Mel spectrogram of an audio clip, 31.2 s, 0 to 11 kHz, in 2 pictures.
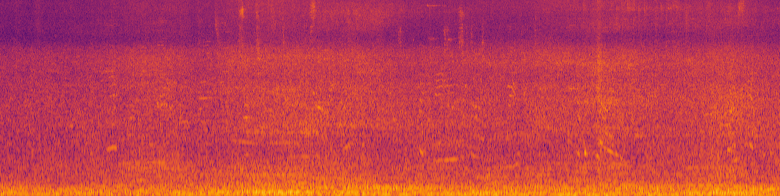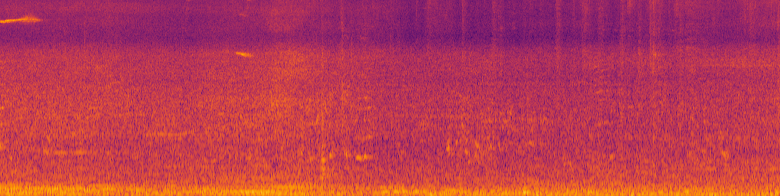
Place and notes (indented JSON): {
  "title": "Gonghe Rd., East Dist., Chiayi City - Walking in the traditional market",
  "date": "2017-04-18 09:47:00",
  "description": "Walking in the traditional market, Traffic sound, Many motorcycles",
  "latitude": "23.48",
  "longitude": "120.46",
  "altitude": "42",
  "timezone": "Asia/Taipei"
}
